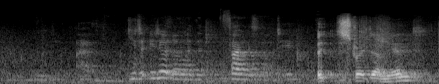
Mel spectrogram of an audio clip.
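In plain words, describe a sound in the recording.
A young woman speaks briefly.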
